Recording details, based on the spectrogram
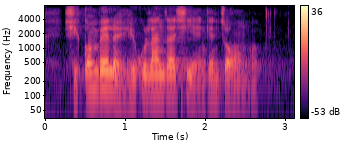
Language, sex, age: Tsonga, male, 22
